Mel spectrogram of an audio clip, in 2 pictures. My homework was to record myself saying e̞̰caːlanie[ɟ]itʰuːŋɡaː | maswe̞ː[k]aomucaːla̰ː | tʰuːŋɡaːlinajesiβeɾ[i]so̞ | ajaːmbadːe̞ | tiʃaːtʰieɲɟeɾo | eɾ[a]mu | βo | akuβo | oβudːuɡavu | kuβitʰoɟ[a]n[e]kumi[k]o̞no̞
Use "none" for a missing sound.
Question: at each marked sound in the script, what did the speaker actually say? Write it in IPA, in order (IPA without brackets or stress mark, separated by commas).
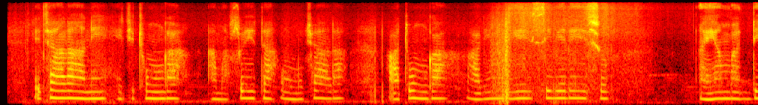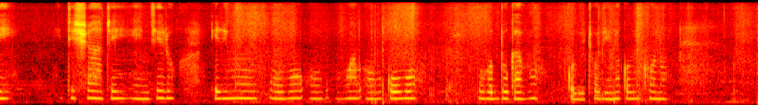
c, t, e, i, i, e, kʰ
